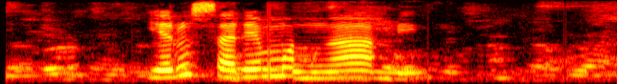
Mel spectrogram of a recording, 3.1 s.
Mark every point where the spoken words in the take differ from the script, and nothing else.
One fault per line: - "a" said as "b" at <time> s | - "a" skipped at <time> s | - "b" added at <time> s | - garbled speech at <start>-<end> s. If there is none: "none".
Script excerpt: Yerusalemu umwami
none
